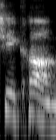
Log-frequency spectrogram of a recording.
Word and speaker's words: Chi Kung: then we can H it out so it's pronounced Chi Kong right there is many pronunciations and uh it's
